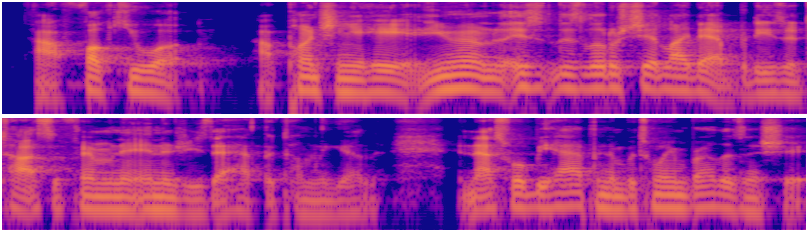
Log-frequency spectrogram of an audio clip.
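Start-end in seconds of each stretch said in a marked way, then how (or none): 0.2-2.2 mock aggressive, threatening tough-guy voice. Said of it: "the other side was like".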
